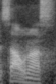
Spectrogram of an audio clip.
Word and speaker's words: sauna: It's not pronounced sauna, it's pronounced sauna. It's actually one of the only words from Finnish language that traveled the world, sauna, and is mispronounced as sauna. It's sauna, folks, sauna.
